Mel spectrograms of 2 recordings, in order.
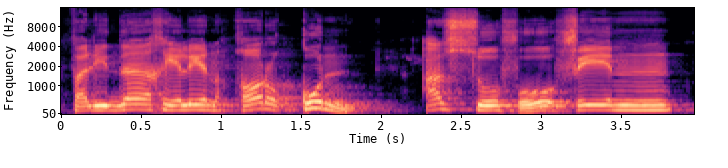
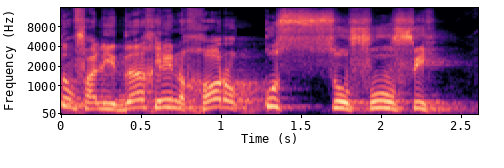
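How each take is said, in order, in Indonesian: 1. Kata-kata itu diakhiri dengan bunyi n tambahan. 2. Kata-kata itu diakhiri vokal biasa tanpa n. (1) "cara membacanya ngaco ngawur" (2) "cara bacanya yang benar itu ... dibaca kasrah tanpa tanwin"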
